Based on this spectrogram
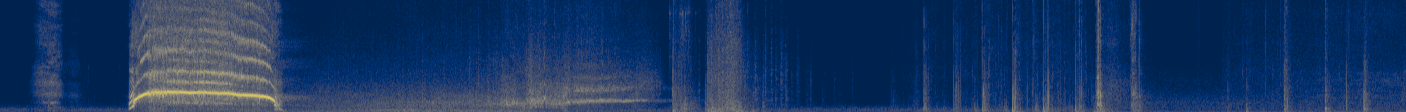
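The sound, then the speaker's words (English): A car's tires screech loudly as it skids to a halt at night, nearly hitting a child on a bike, then a person screams. Scattered sharp clattering knocks follow, with no talking. “That car almost hit that kid, but he doesn't look hurt.”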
